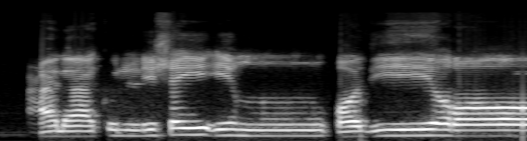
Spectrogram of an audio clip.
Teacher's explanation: Memanjangkan alif dengan panjang 3 harakat atau lebih.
